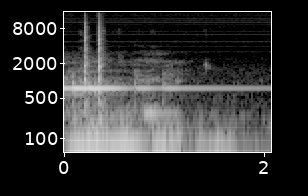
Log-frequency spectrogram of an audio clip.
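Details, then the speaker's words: New fuel pump in a 2003 Chevy Suburban, tank out of the truck and hooked up for testing, primed with fuel flowing into a gas can: faint steady even-pitched whine after handling knocks, pump running smooth and healthy after replacement. "And she's flowing. Oh, yeah. We're good to go."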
